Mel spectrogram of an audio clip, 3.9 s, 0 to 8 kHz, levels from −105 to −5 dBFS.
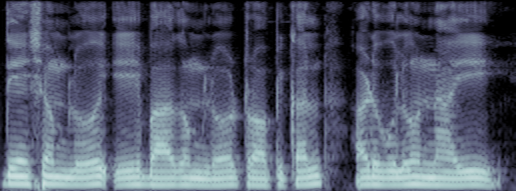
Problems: none marked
